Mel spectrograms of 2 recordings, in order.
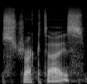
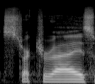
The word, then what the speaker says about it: Structize: Like a lot of our customers pronounce it as Structurize or something like that.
